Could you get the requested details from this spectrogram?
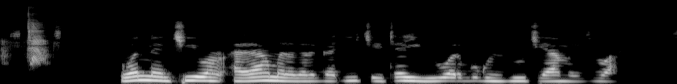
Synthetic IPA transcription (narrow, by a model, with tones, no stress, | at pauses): wɐ˦nːɐ˨nt͡ʃiː˦wɔ˨ŋʔa˨ɽaː˦mɐ˨rɡɐ˨rɡɐ˨ɗiː˦t͡ʃeː˨tɐ˦ji˨jʊ˦wɐ˦rbʊ˦ɡʷʊ˨nzuː˦t͡ʃɪ˨jaː˦ma˨jzʊ˦waː˨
